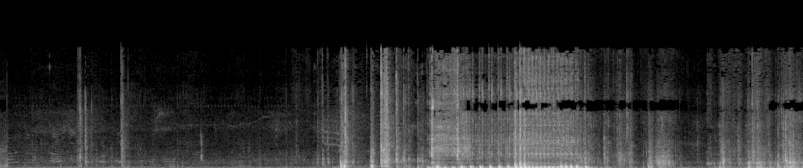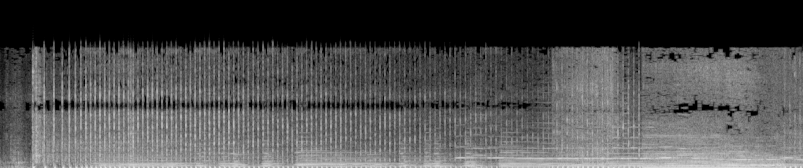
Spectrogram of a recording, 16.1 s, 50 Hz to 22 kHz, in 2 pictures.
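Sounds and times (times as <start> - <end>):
dirt bike engine revving: 4.4 - 6.0, 8.4 - 16.0
music with steady beat: 9.4 - 16.0.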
